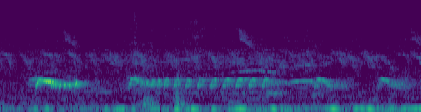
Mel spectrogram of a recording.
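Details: Local Indonesian zebra dove singing a rare, unusual rhythm used as a lure sound: a short cooing phrase, then a fast stuttering trill of mid-pitched notes, over a low steady hum.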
